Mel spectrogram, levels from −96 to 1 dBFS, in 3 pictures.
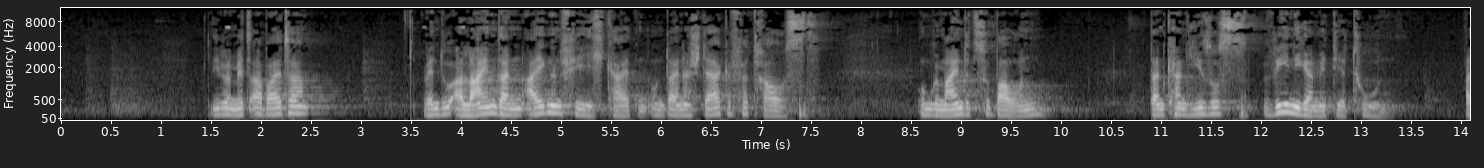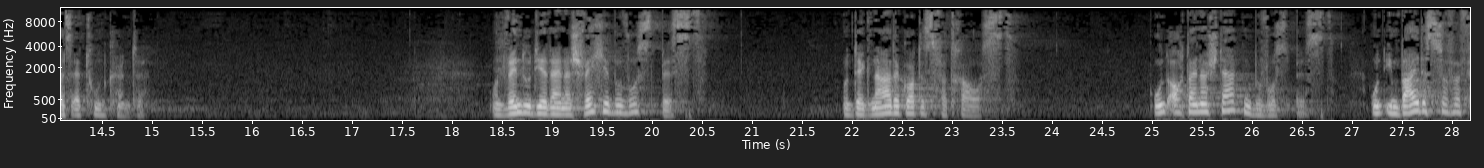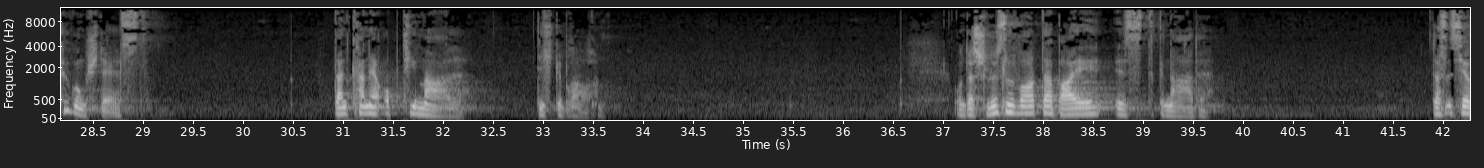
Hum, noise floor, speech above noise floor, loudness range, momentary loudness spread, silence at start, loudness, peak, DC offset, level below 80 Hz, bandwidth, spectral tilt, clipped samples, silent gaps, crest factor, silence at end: none; -67 dBFS; 37 dB; 12 LU; 16 LU; 0.55 s; -30 LUFS; -8 dBFS; under 0.1%; -78 dBFS; 11.5 kHz; -4.5 dB/octave; under 0.1%; none; 24 dB; 0 s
